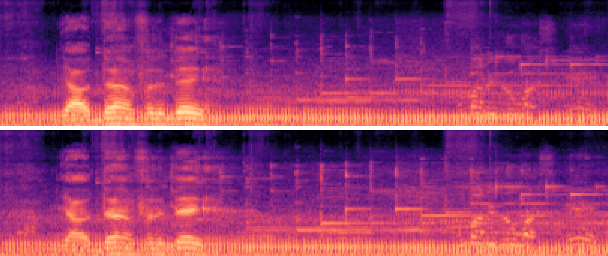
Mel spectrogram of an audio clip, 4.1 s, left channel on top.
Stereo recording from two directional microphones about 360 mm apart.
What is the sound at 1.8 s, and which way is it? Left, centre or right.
Music, right.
